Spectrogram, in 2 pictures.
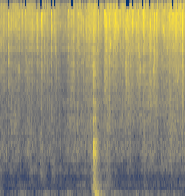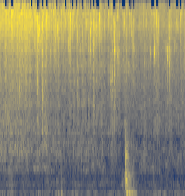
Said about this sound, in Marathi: तेल गरम झालेलं आहे आपण ह्यामध्ये फेटलेले अंडा घालून घेऊया त्यावर आपण एक ब्रेडची स्लाईस ठेवून टाकूया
